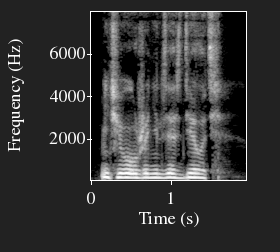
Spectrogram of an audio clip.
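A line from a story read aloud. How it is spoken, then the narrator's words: Sighing. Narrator (Russian): вздохнул хозяин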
